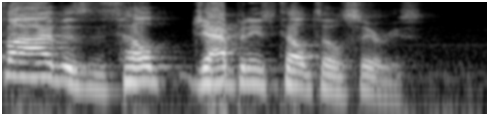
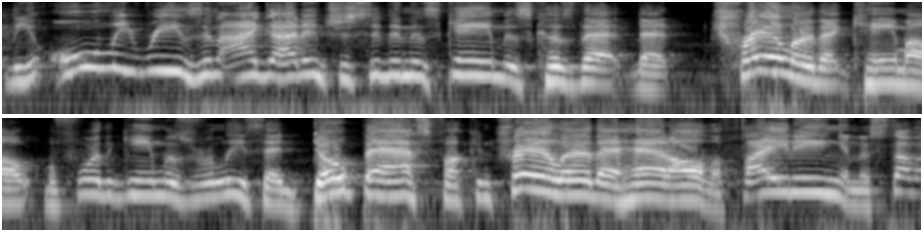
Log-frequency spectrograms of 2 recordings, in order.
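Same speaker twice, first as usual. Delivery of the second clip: ordinary delivery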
